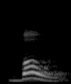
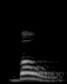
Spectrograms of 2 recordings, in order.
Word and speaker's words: bone: silent e number two bone bone how can I write bone that the B Oh long Oh and in the end silent e home home bowl bowl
